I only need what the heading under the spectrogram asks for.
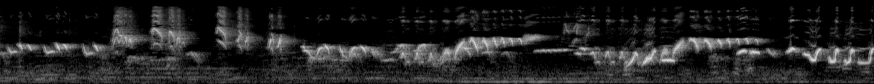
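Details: White-rumped shama evening lure song: continuous energetic warbling with buzzy high bursts, rising trilled sweeps and fast chattering notes throughout.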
